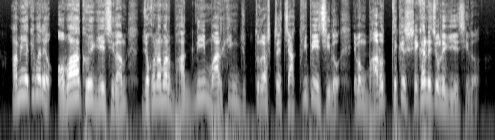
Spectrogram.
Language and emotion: Bengali, surprised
